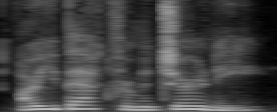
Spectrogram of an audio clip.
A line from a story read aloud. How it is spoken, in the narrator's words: asked the Baroness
